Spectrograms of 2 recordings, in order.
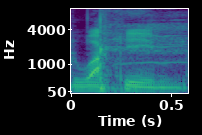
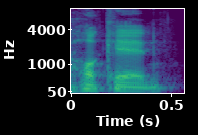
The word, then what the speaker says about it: Joaquin: bit I mispronounced Phoenix he said Wakim I said Hawkin is that right I think we've had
